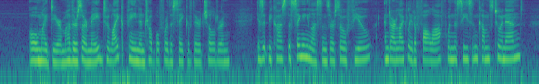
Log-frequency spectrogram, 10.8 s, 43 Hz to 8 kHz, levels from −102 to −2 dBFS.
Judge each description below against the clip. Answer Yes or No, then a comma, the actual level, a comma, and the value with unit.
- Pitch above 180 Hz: Yes, high, 190 Hz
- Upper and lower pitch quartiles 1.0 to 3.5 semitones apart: Yes, narrow, 2.4 semitones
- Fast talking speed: Yes, fast, 215 wpm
